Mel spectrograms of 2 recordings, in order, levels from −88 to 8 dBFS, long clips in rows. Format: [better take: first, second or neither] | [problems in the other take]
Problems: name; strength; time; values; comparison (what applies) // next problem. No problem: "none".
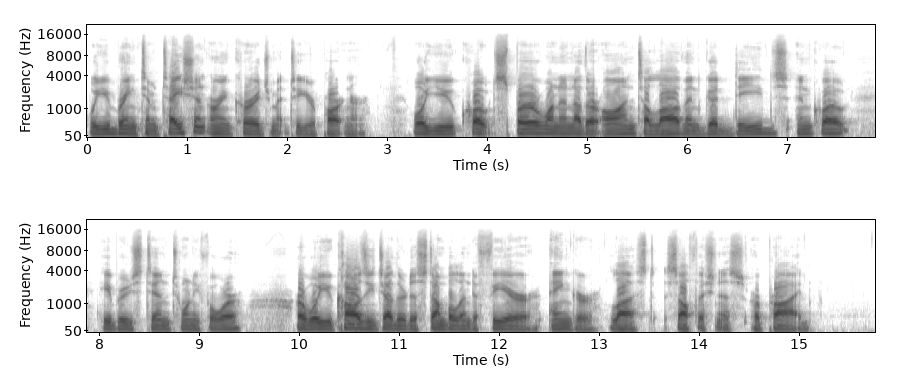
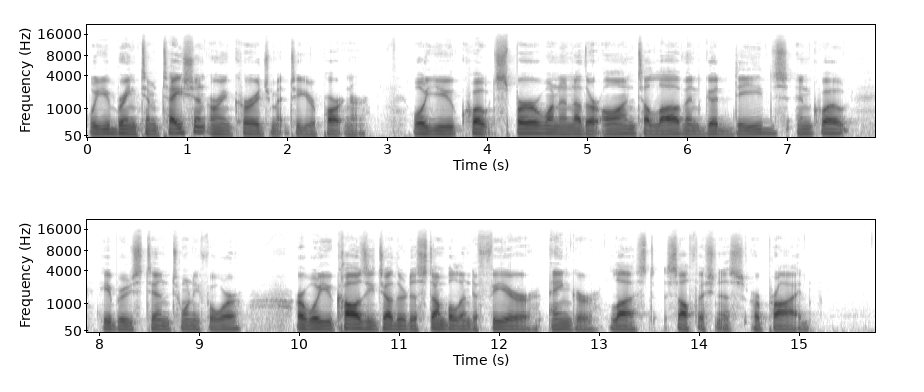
second | distortion; slight; 10 dB below the speech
